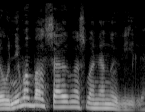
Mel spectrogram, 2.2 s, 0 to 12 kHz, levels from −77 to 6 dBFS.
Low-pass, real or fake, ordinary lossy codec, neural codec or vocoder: 10.8 kHz; real; MP3, 48 kbps; none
